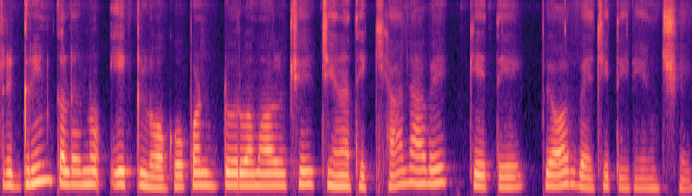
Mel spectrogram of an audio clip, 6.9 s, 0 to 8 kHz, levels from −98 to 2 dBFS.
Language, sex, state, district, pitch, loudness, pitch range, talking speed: Gujarati, female, Gujarat, Valsad, 180 Hz, -18 LUFS, 165-195 Hz, 155 wpm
